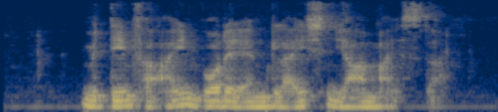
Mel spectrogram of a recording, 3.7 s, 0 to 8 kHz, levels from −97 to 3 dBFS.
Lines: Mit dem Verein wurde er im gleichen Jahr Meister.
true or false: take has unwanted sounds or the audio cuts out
false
